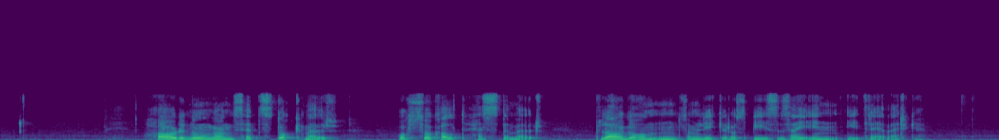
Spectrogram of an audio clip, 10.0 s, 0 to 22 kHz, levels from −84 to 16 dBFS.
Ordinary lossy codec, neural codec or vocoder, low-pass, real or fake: none; codec, 16 kHz, 8 kbps, FreqCodec, smaller model; 7.2 kHz; fake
